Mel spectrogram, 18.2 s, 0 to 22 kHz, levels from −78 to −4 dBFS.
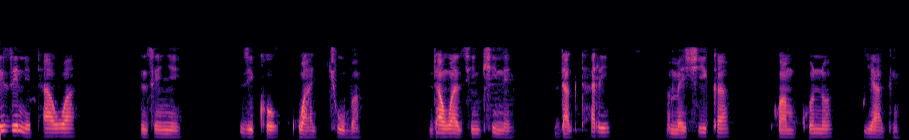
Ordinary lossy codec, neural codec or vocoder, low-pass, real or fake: MP3, 32 kbps; none; 5.4 kHz; real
